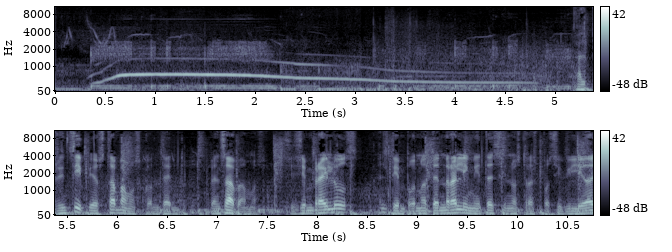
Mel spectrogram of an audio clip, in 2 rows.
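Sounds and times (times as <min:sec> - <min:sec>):
lone long howl: 0:00.4 - 0:05.0
speech: 0:05.2 - 0:10.7.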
